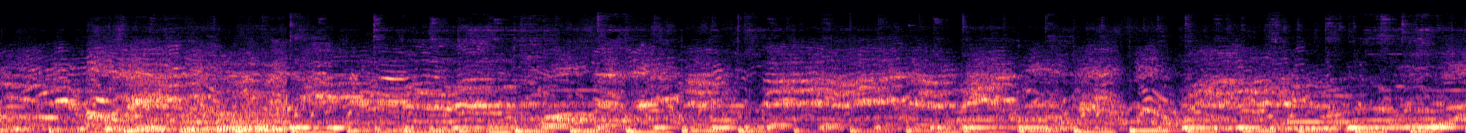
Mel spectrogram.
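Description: A crowd of children shouting and singing along, loud and continuous, over dance music with a steady beat in the bass.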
